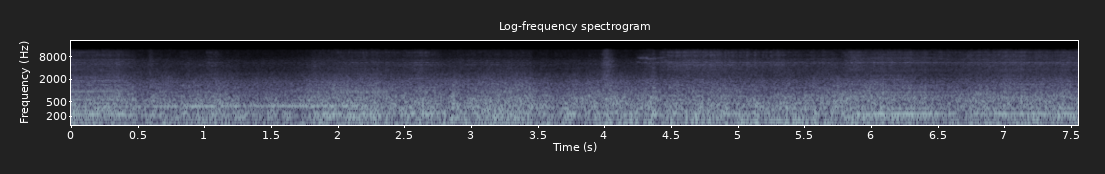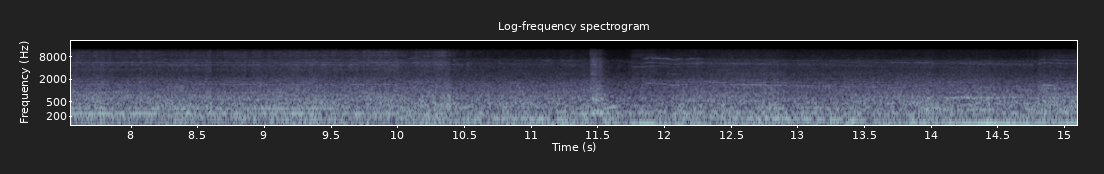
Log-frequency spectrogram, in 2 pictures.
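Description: Classic racing car's engine running hard, heard from inside the open cockpit, a steady loud drone mixed with road and wind noise. Two sharp clicks come about 4 and 11.5 seconds in, and near the end the engine note drops as the car brakes hard for a corner.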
